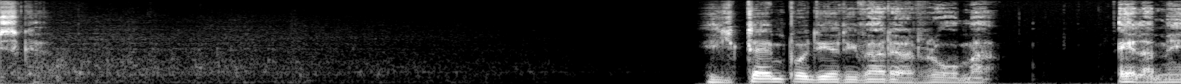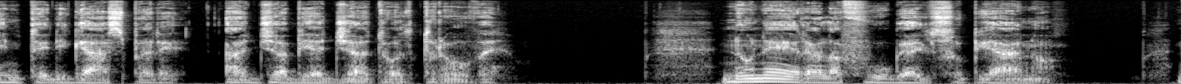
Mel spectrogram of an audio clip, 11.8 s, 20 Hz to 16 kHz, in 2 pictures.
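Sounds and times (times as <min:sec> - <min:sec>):
train rumbling along the rails with faint rhythmic clatter: 0:00.0 - 0:03.0
speech: 0:03.5 - 0:08.5, 0:09.2 - 0:11.8.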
